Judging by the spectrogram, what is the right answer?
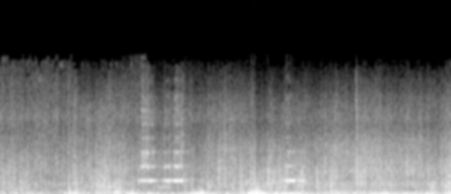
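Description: Mountain bike descending a leaf-covered dirt trail: a continuous rumble of tyres over dirt and leaves with the bike rattling over bumps and wind buffeting the microphone. Two brief high squeals cut through, about two seconds in and again a little before the four-second mark.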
